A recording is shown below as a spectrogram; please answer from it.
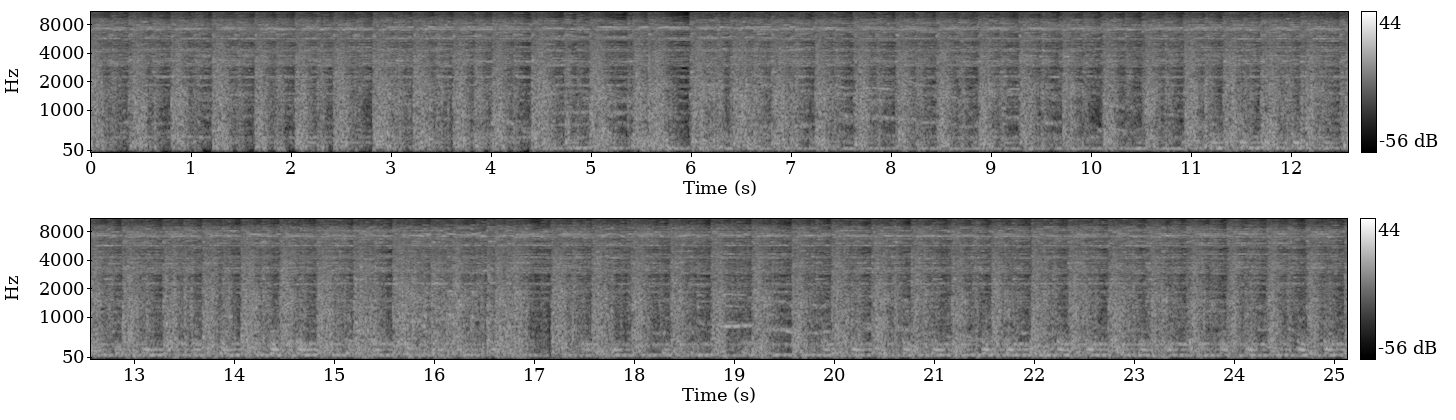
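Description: Devotional bhajan music without words: fast, steady clashing of hand cymbals over a dholak barrel drum and hand claps. A harmonium drone comes in about four seconds in.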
